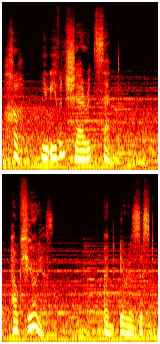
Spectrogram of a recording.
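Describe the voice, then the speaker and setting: A woman's voice: fairly low pitch, very animated, takes it slowly, over music. A woman playing a haughty, predatory female fiend in a video game, speaking with imperious, theatrical disdain. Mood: predatory relish. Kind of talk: scripted video game voice acting.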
